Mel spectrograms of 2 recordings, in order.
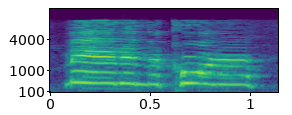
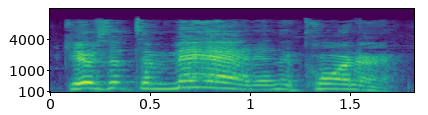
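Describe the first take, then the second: First: Very high, loud play-by-play cry; excited shout. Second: Excited call of the pass; live play-by-play. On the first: Commentator urges on the corner shot, high excited shout. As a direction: shoot the repeated call way up high. Repeats call as shot goes up. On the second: Commentator follows ball to the corner, excited play-by-play. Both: Real, not acted.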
